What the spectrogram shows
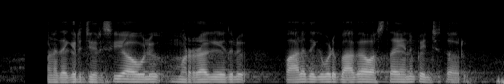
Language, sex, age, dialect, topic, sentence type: Telugu, male, 18-24, Utterandhra, agriculture, statement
